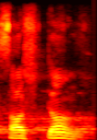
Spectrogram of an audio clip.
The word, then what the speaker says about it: साष्टांग: सा अष्ट अंग, जब इसको मिलाकर पढ़ेंगे तो क्या पढ़ा जाएगा? साष्टांग।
